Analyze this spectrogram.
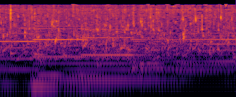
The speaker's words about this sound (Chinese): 听，泉水叮咚作响；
